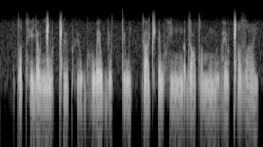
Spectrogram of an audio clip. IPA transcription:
tˤ ɐ tʰ e j ɐ w ŋ͡ǁ ɨ w ǁ ɨ pʰ ɨ w ɡʱ o w ɛ w b e w tː ɨ w i kː a t͡ʃʼ ɛ w x i nː a̰ d ɛ w tˤ i mː ɨ w ɦ ɛ w ǁ i zˤ i

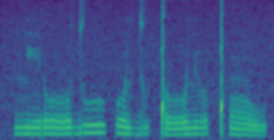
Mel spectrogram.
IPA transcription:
lʲ e ɾ oː d uː p o lʲ d u ǃ oː lʲ oː ǃʰ õ w

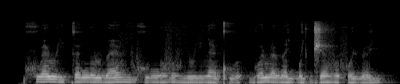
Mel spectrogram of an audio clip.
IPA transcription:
xʷ æ ɹ i k ɜ ŋ ɤ ɹ ɳ æ v i v xʷ ɜ ŋ ɤ v ə v i ɹ i l æ kʷʼ ɤ | ɡʷ ɜ ɹ æ ɳ æ j m ə j d͡ʒ ɜ v ə f ɤ j ɳ ə j

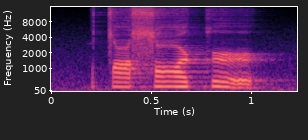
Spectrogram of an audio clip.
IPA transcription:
tˤ ɛ sˤ ə˞ k ə˞

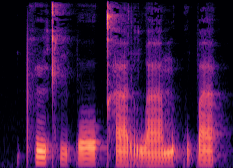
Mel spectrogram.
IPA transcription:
pʰ ĩ˦ kʰ i˨ p oː˦ kʰ a˨ r w aː˨ m ɪ˦ kʷ ɪ˦ p a˦

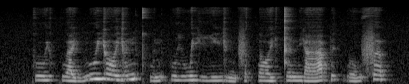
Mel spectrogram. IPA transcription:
k uː˨ j kʷ aː˨˩ j ŋ uː˥ j ɔː˧ j ɵ˥ n kʷʰ ɐ˨˥ n kʷ iː˨˧ w j iː˨˧ j ɪ˨˩ ŋ f ɐ˧ k̚ l ɔː˨ j t̪ ɵ˧ n j aː˨˥ p ɪ˧ k̚ w o˨˥ w f ɐ˥ p̚

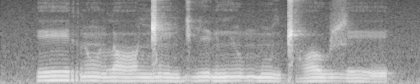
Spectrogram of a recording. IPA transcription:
e r õ l ɒ ŋ͡ǁ ẽ ɡ i ɽ ĩ u̯ m ũ ɡ͡ǁ ɒ u̯ ɮ e

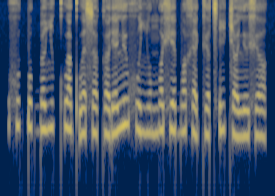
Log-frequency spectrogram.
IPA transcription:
xʷ e˧ k͡p o˨ ɡ͡b œ˧ ʎ ɯ˧ kʷʰ a˦˨ kʷʼ ɛ˨ s œ˨ k œ˨ ɾʲ ɛ˦ lʲ ɯ˦ xʷ ʌ˨ ʎ o˨ ŋʷ ʌ˦ xʲ ɛ˧ b ʌ˦ x ɛ˨ kʲ ʌ˨˦ t͡sʼ i˦ c œ˨ lʲ ɯ˦˨ xʲ ʌ˦˨

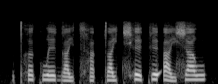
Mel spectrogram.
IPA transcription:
t̪ʰ ə˧ k w e˧ ɡ a˨˩ j t͡sʰ ã˨ t̚ t̪ a˧ j t͡ɕʰ e˥˧ k e˦ ʔ a˨˩ j ɕ a˦ w

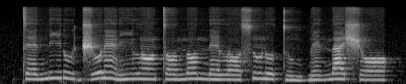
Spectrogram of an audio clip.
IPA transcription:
t ɛ˧ n i˦ ɾ u˦˨ d͡ʒ o˨˦ ɾ ɛ̃˦˨ ɾ ĩ˧ l ɔ̃˧ t ɔ˧ n ɔ˦ n ɛ˧ l ɔ˧ s ũ˦ ɾ o˧ t ũ˨ ɡ͡b ɛ̃˧ n a˦ ʃ ɔ˧

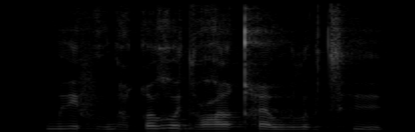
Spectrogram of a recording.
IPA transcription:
w ɨ e̯ f o̤ w a̤ qʷ ɘ ʁʷ e d o̤ ʕ a qʰ e w u l o ɡ t͡sʰ ɨ

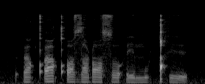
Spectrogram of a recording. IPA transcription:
ʔ œ qʼ œ qʼ u zˤ ɤ ɽ ɔ sˤ u ʔ e m u ǃʰ ɪ

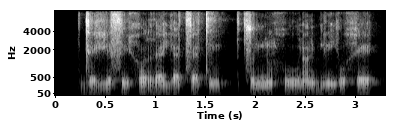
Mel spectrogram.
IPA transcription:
d e˨˦ ɣ i˦ s i˨ h o˦ r ɛ˨ j ɛ˨ t͡s ɛ˨ t ĩ˨ | t͡s ʊ˨ ɲ ũ˨ h uː˨ ɾ ã˦ ɡ͡b ĩ˨ j u˦ h e˦

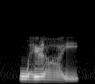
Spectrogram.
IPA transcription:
w ɛ̤ j ɭ ɑ̤ j

